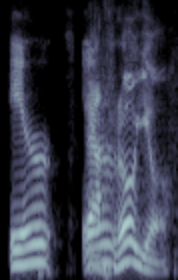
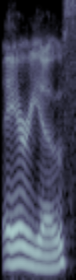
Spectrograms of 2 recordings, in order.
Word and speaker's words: Arroyo: you know about the Arroyo. There you go. I was going to say Arios, and that's so messed up, but that gene.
